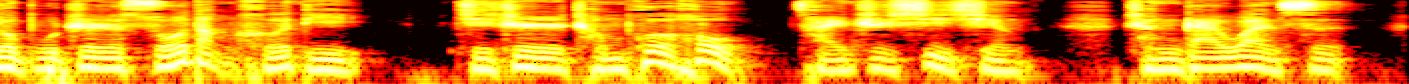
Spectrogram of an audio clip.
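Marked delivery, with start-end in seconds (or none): none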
